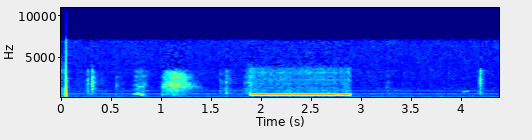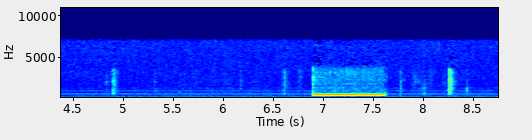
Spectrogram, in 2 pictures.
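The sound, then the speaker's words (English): Ringback tone of an outgoing telephone call: two steady buzzing rings separated by a long pause, with faint clicks and ticks on the line between them, no voices. “Answer the phone, woman.”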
